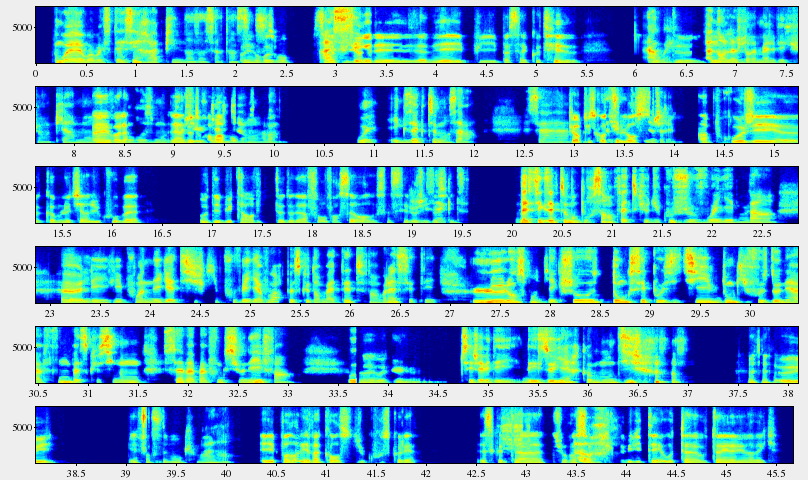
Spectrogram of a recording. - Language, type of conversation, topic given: French, podcast, Qu’est-ce qui fonctionne pour garder un bon équilibre entre le travail et la vie de famille ?
- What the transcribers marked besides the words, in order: stressed: "le"; chuckle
